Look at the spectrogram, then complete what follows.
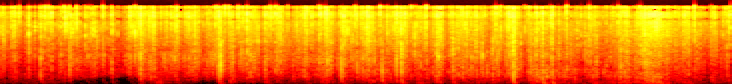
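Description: Clear plastic bag holding packets of diamond-painting drills crinkling as it is picked up and handled, a continuous stream of small crackles.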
